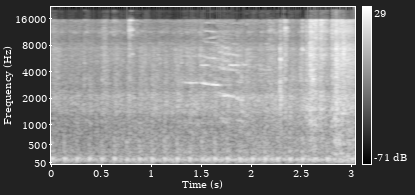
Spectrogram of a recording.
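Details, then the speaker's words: Brunswick A2 pinsetter after cycle solenoid replacement, retesting the turret with the long link latched for a false full-deck signal and an empty rack set. Steady thumping about four per second, then a clatter as pins drop cleanly; spring tension now firmer, no longer mushy. "and she drops. We have a significant amount of increase in spring tension now too."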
